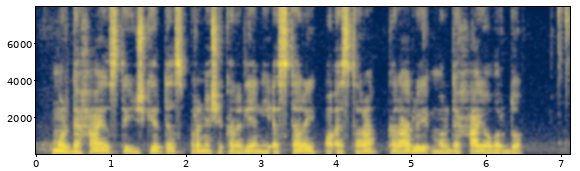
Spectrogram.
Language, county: Lithuanian, Vilnius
